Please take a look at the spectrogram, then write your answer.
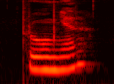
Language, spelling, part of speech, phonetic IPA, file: Czech, průměr, noun, [ˈpruːmɲɛr], Cs-průměr.ogg
- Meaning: 1. diameter 2. average, mean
